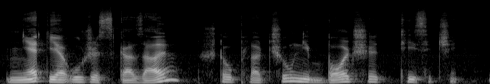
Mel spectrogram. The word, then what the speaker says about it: плачу: Я плачу heißt ich zahle. – Я плачу. – Und hier ist die Betonung auf dem U sehr, sehr wichtig, weil ja плачу mit Betonung auf A heißt ich weine.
